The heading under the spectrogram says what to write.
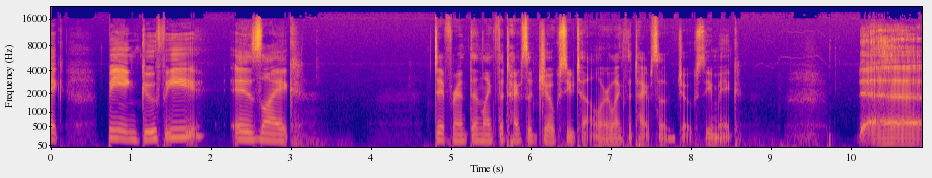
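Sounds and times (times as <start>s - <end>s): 
speech: 0.0s - 3.2s, 4.8s - 8.7s, 10.1s - 10.8s
loud drawn-out deep croaky burp: 10.1s - 10.8s.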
